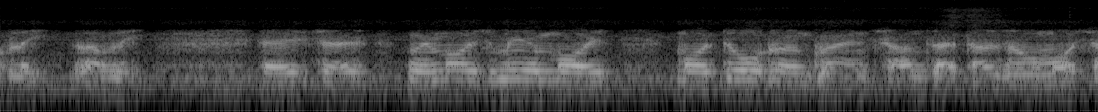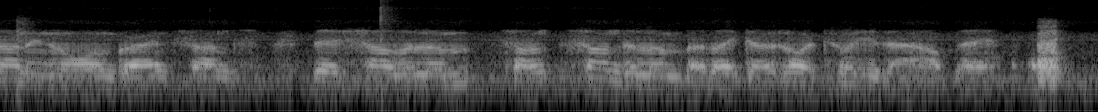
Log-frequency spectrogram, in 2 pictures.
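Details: Adult speaker over CB radio; normal voice.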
